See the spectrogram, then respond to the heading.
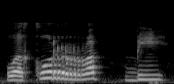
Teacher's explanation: Baik, pasangan huruf pada minggu lepas kita dah sentuh mengenai pasangan huruf idgham mutaqaribaini iaitu lam dan ra pada misal wa qul rabbi pada tulisan dan pada bacaan wa qur rabbi. Okey, kan seolah-olah ada dua ra kat situ pada sebutan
